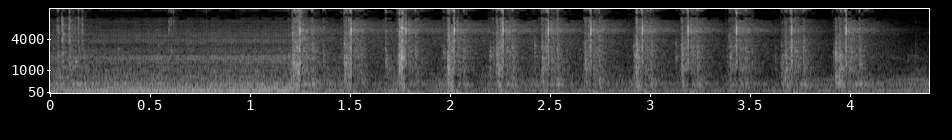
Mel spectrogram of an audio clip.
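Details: 1960s green Smith Corona Electra 120 electric typewriter, switched on for demo: motor hum, then crisp, even key strikes about four per second, each a clean snap; working normally.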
